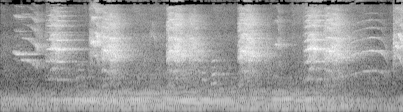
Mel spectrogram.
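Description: Rose-ringed parakeets screeching: about five harsh squawks, roughly a second apart, some with short bending glides in pitch.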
